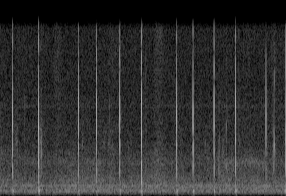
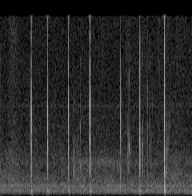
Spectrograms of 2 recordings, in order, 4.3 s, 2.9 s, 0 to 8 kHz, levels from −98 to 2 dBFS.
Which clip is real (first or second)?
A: second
